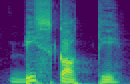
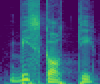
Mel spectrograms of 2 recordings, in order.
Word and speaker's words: biscotti: It's bis co the t is double. So not only you have to pronounce it like a t but also yeah it has to be stronger or longer.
